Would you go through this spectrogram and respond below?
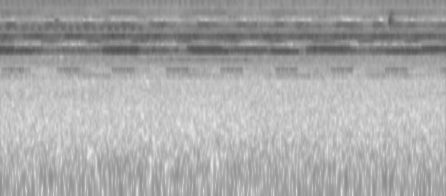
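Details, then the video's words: Short stretch of evening park ambience filled with crickets: shrill layered trills and pulsing chirps blending into one continuous high-pitched wash. "Cricket Sounds in a Peaceful Park"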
